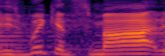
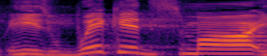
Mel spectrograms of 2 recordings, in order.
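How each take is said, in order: First: "smart" said the Boston way as "smaht", with no r; a quick Boston twang on "wicked smart"; Boston accent. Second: Said in the usual way. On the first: Shown as a demonstration. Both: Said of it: "he's in Boston".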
